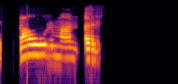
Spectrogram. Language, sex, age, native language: Icelandic, male, 9, Icelandic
